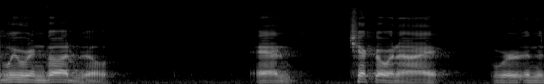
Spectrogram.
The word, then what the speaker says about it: Chico: And the next day, Chico, and that's how it's pronounced, and Groucho were walking.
